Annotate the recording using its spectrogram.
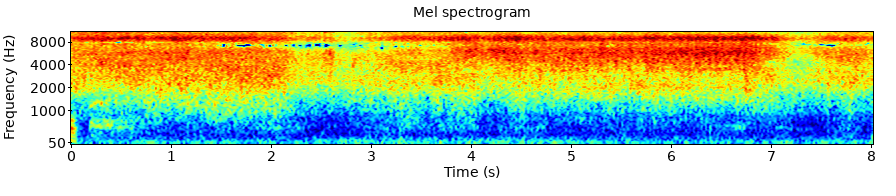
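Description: Garden hose spray nozzle showering water onto grass: a steady hiss that softens slightly about two seconds in and again near the end.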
